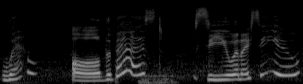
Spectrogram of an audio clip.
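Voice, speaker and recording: A woman's voice: on the high side, wildly swooping pitch, a little slow, darkish tone. A woman voicing a playful, self-assured, doting mage mother in a video game. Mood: doting, cheerful. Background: music.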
